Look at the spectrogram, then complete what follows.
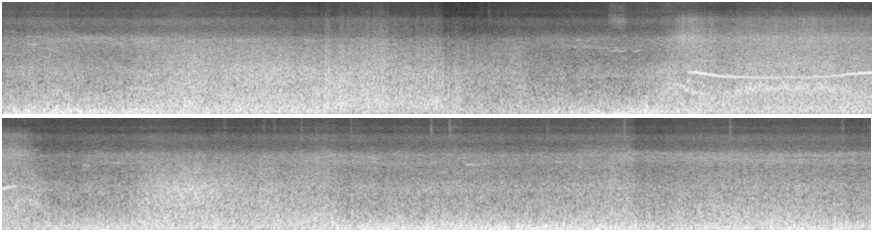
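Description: Wind rushing hard over the microphone of a tandem hang glider in flight. About five seconds in, a brief tone dips and rises again over the rush.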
